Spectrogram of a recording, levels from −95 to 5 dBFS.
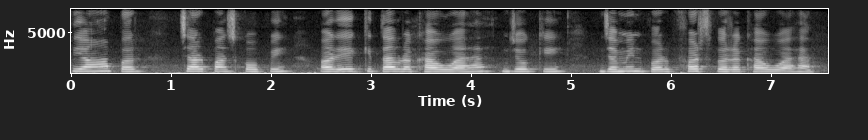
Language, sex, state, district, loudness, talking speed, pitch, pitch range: Hindi, female, Jharkhand, Deoghar, -18 LUFS, 160 wpm, 260 Hz, 250-270 Hz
